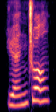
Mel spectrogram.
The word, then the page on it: 原装: yuán zhuāng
